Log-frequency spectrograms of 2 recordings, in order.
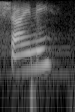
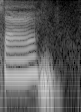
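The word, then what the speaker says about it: Shyne: And it's pronounced shiny? – Shine, just shine. – Oh, just shine.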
